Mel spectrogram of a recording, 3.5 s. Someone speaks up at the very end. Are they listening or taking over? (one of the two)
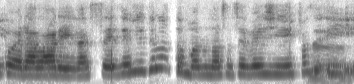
listening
